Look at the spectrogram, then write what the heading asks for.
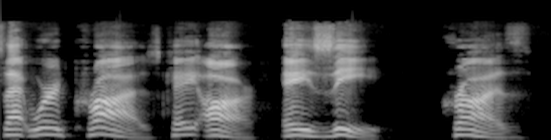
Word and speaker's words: kraz: Aramaic it's that word "kraz," K-R-A-Z, kraz. Kraz, I guess you pronounce it. There's a schwa in there.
